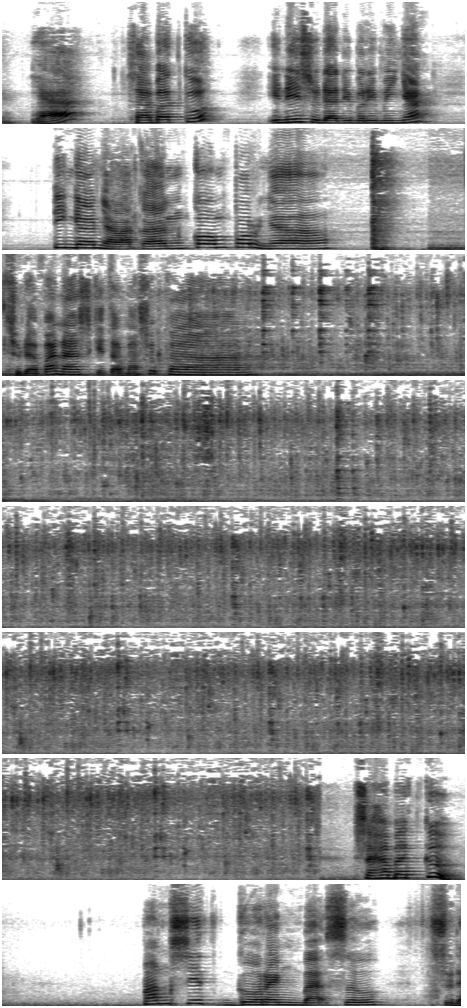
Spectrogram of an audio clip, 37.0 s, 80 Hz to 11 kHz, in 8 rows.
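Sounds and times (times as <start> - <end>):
food sizzling in hot oil: 7.8 - 31.0.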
